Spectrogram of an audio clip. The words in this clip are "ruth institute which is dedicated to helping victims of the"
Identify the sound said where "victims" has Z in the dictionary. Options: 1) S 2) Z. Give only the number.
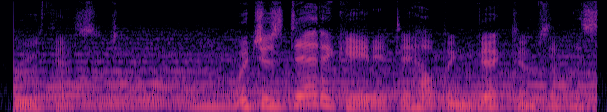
2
